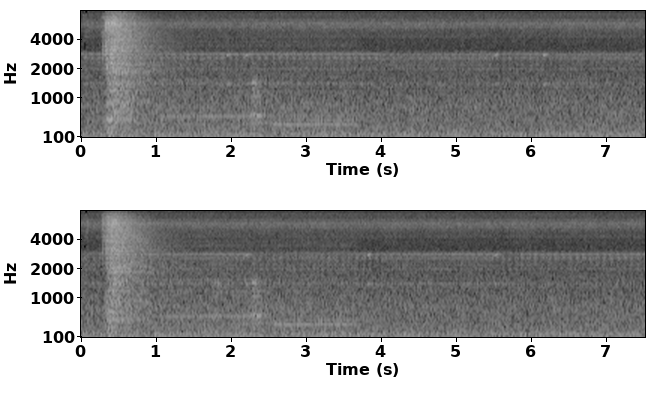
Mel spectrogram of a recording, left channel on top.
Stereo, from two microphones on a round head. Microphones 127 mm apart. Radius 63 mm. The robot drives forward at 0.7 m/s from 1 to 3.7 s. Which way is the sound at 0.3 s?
45° left (ahead or behind).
